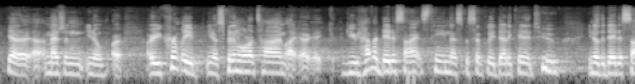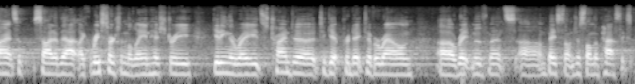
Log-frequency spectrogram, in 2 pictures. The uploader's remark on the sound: At FreightWaves LIVE: Chicago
